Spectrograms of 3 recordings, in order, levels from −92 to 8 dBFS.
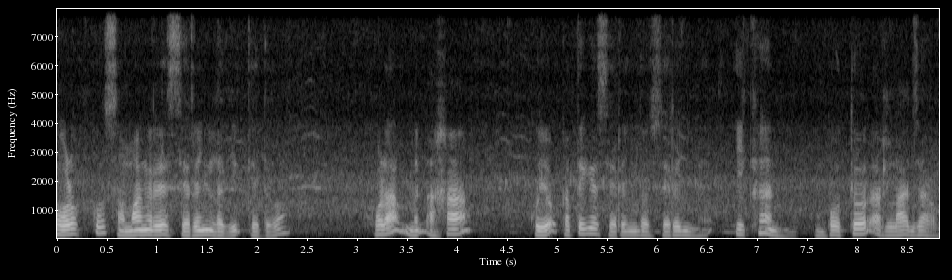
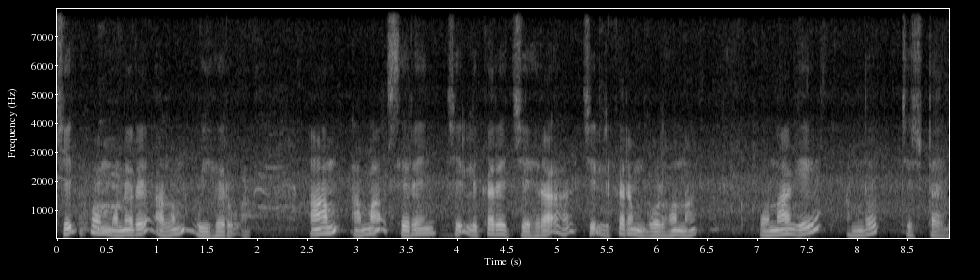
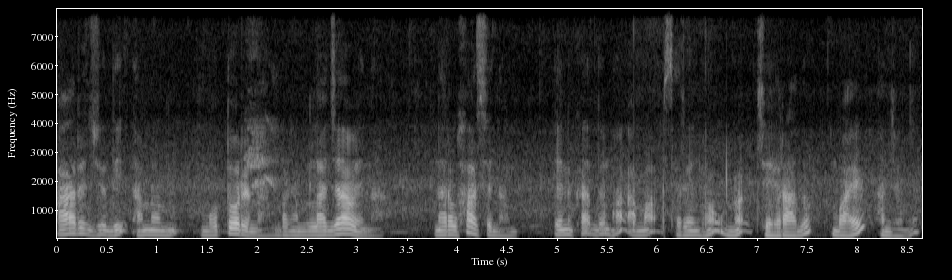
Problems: none marked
